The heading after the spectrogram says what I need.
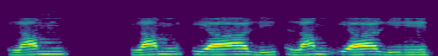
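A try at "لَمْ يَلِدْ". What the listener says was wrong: লম্বা হয়ে গেল, আবারও কিন্তু কলকলা ছুটলো। হ্যাঁ, লিদ, এই মাখরাজটা দিতে হবে।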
